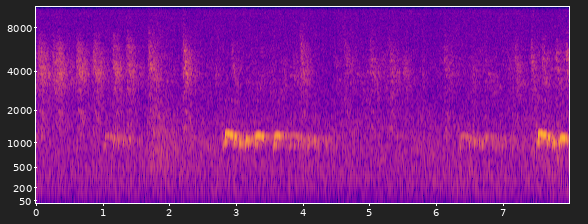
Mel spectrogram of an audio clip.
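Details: Adult zebra dove at Ubon Ratchathani, Thailand, 28 December 2020: three soft stuttering trilled coo phrases, the loudest near the middle and end, with a background of high, repeated twittering from other birds.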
